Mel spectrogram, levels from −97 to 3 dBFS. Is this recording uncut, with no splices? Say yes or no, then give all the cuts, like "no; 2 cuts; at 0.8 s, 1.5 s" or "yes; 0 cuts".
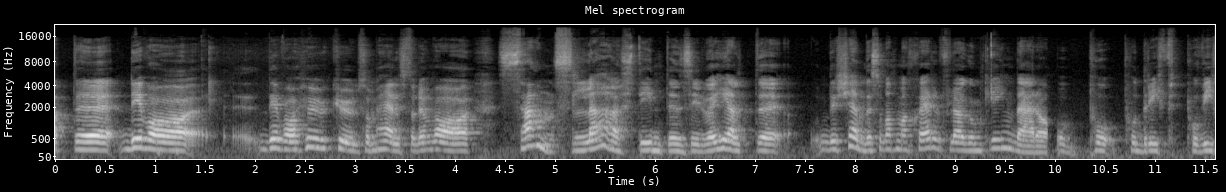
no; 1 cut; at 9.9 s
